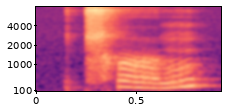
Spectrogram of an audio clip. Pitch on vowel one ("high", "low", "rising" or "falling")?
low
